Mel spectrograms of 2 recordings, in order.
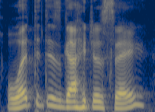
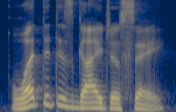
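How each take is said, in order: Both takes have the same delivery.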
